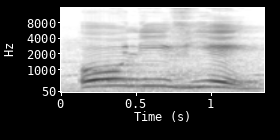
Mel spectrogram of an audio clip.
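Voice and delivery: "Olivier" slow, each syllable held; drawn-out syllables. Shown as a demonstration. Teacher checking the word with children, "Olivier" slowly sounded out. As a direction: stretch out every syllable of "Olivier".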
